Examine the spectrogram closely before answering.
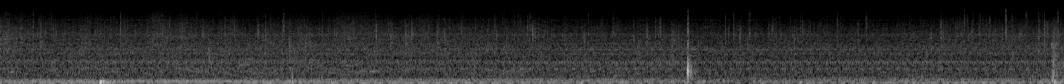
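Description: A fully involved house fire burning, with two sharp pops, the louder about a second in and another near seven seconds. A steady low engine hum runs underneath.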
